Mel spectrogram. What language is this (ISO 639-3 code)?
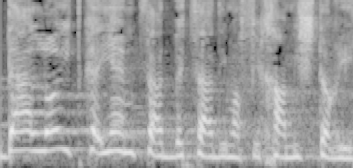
heb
